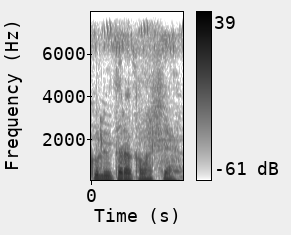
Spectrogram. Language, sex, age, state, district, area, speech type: Santali, male, 45-60, Odisha, Mayurbhanj, rural, spontaneous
